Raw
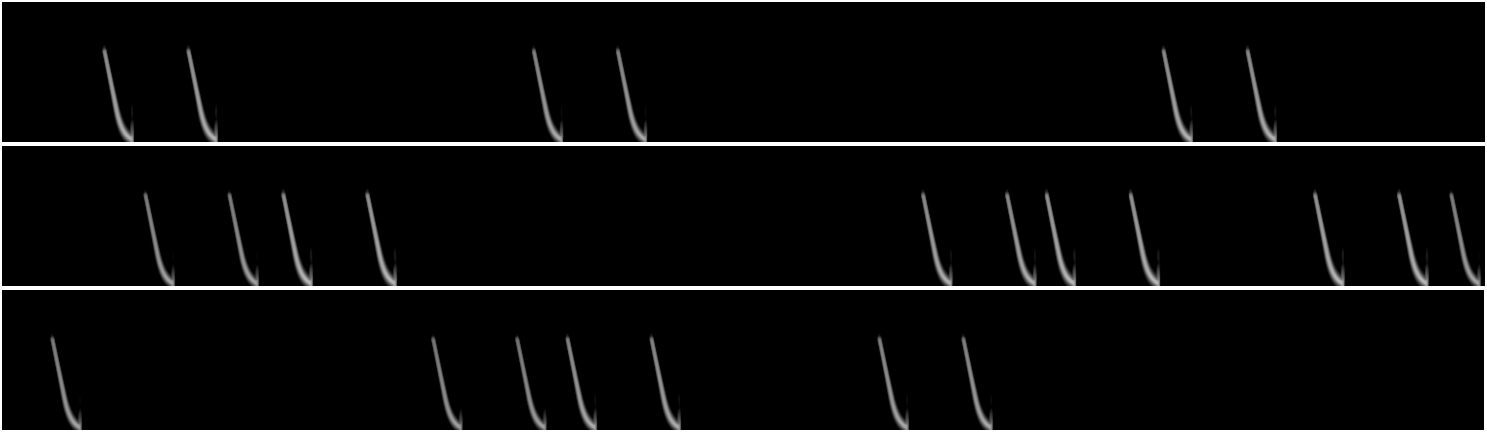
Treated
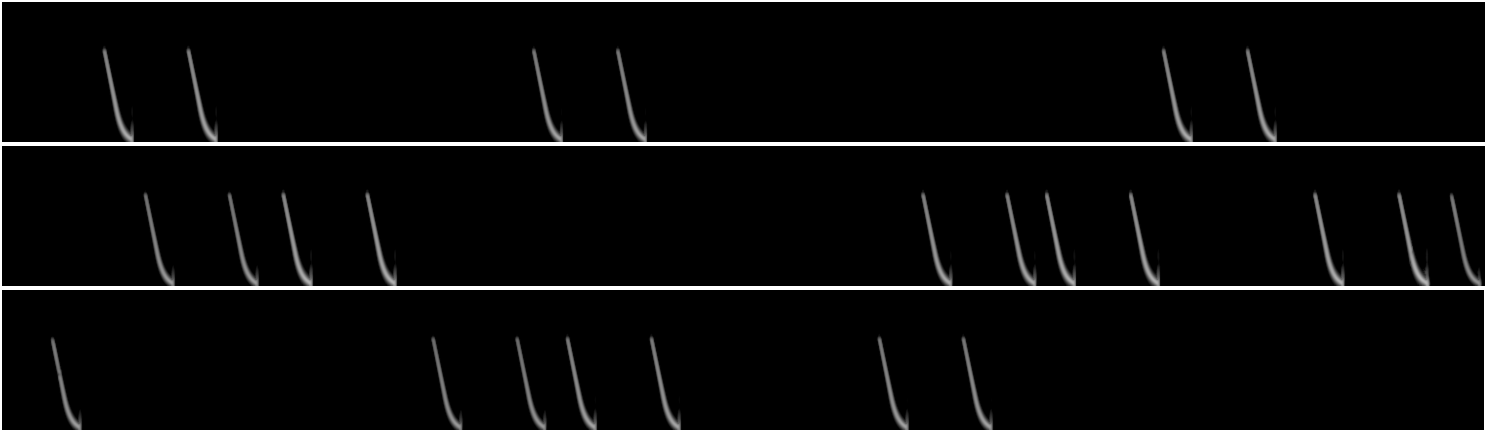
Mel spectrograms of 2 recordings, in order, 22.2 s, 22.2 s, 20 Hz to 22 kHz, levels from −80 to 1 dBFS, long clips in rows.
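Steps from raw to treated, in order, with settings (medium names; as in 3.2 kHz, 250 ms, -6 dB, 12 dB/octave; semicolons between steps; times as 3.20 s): 14.47–15.13 s: three bands expanded up and down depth 100%; trim -3 dB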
